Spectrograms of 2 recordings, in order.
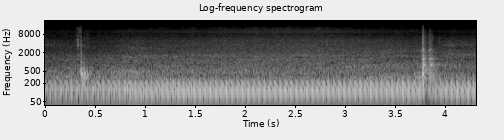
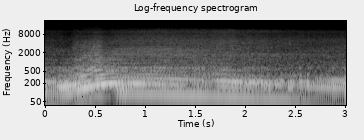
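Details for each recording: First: Jeep with the 3.6, all-wheel drive, with a loud exhaust, advertised as needing an engine: an even, deep, steady burble at idle with no knocks or misses, so the engine sounds healthy. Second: 2007 all-wheel-drive Jeep, under 200k miles: revs and settles with a deep, loud, rumbling exhaust note. The muffler is bad and needs replacing.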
